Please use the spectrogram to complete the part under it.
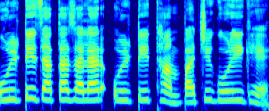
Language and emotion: Goan Konkani, neutral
